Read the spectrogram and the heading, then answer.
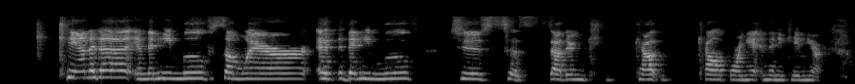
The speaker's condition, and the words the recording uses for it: Stuttering. And disability studies deeply impacts me in comedy, because I don't necessarily joke about my stutter, although sometimes it does just happen.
